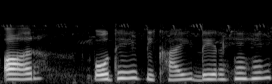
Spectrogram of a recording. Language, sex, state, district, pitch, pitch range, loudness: Hindi, female, Madhya Pradesh, Dhar, 245 Hz, 230-275 Hz, -19 LUFS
